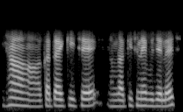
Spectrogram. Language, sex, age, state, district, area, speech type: Maithili, female, 45-60, Bihar, Saharsa, urban, conversation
